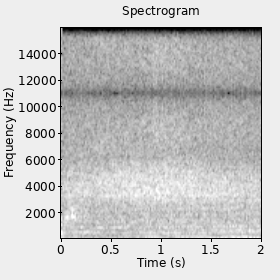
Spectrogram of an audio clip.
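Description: Steady low background hum with a faint hiss between spoken words, the hum growing a little stronger in the second second.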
